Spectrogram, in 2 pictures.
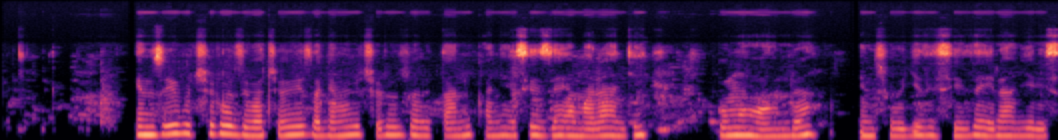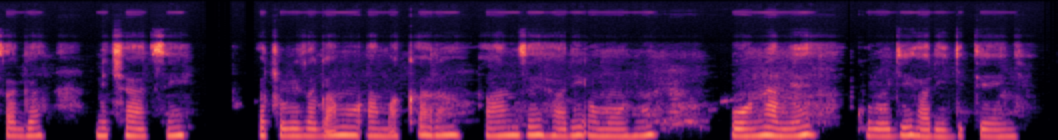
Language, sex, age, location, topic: Kinyarwanda, female, 25-35, Musanze, finance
